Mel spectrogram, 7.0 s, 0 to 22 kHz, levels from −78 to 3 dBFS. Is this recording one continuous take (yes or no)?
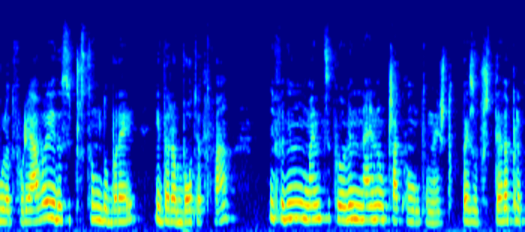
yes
